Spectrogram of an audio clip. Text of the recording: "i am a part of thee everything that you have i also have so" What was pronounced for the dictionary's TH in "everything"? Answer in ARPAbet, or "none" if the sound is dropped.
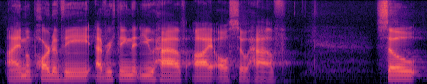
TH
